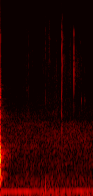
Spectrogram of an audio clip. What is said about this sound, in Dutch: want je, je viel, even oh, weg, oh. want op dit moment... Oh op dit moment gaat er in mijn telefoon voor heel Zuid-Israël luchtalarm af. Ja. Mm. ja, dus je viel even weg.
